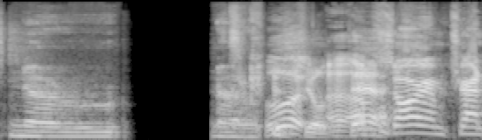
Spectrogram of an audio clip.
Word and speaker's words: Naruto: You say it as if it's spelled Narto. You say Naruto. You say Naruto. Yeah, Naruto. There's a U in there. Now I heard the U a little bit more, but it's Naruto.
